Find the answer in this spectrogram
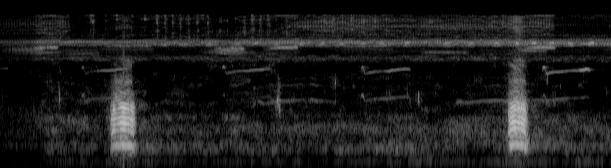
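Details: Two brief, rasping nasal honks from an American white ibis, about four seconds apart, over a soft backdrop of high, thin whistled notes from other birds.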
